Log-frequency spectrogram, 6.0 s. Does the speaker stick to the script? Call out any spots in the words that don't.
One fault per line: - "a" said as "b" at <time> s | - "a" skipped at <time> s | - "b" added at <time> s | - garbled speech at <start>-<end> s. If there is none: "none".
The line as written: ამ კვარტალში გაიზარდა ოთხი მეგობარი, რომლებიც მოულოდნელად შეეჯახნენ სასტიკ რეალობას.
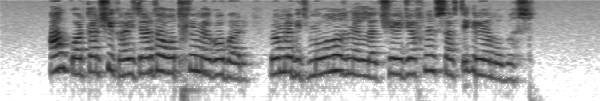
none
